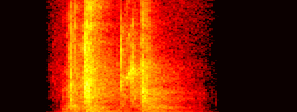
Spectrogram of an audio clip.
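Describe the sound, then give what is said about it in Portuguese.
The door on the right swings open with a short creaking, scraping movement lasting under a second, followed by silence. “O João vê a porta da direita a abrir.”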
